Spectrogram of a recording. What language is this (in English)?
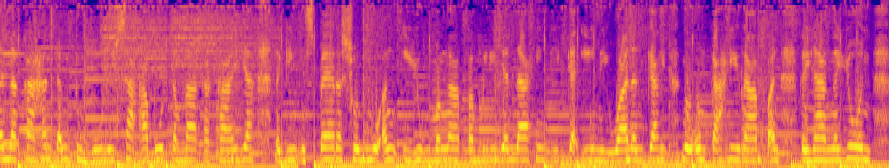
Filipino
